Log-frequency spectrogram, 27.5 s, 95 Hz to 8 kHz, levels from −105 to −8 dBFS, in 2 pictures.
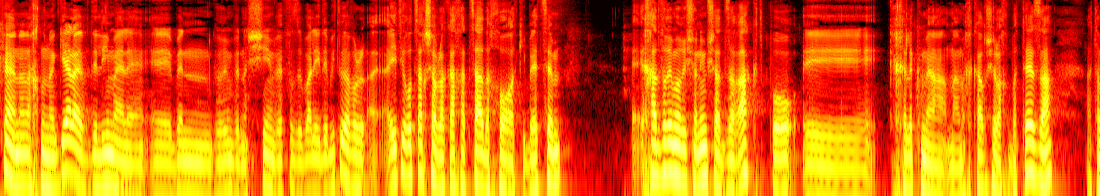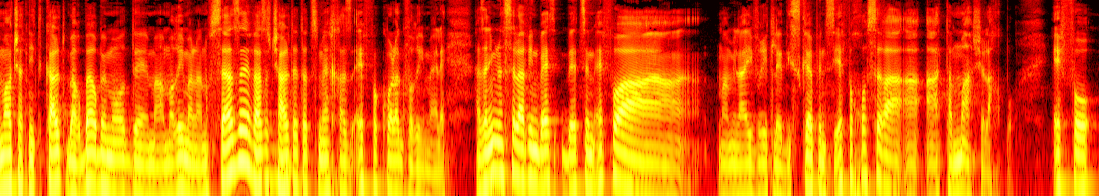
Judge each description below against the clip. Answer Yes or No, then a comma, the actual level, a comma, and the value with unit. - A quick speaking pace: Yes, fast, 160 wpm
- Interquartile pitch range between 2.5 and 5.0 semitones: Yes, average, 4.2 semitones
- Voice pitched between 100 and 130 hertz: Yes, low, 115 Hz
